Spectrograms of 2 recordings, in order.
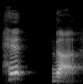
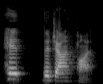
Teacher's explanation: So you don't really hear the T. This is called a flap T.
